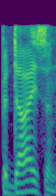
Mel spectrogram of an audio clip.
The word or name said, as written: bedizen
